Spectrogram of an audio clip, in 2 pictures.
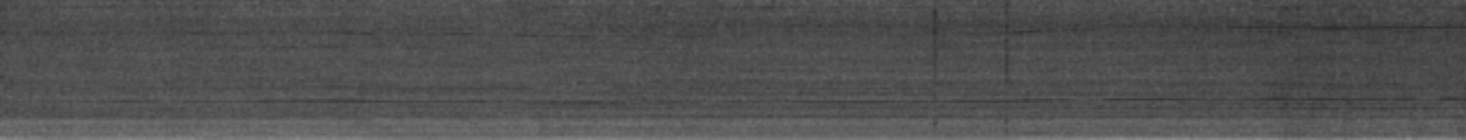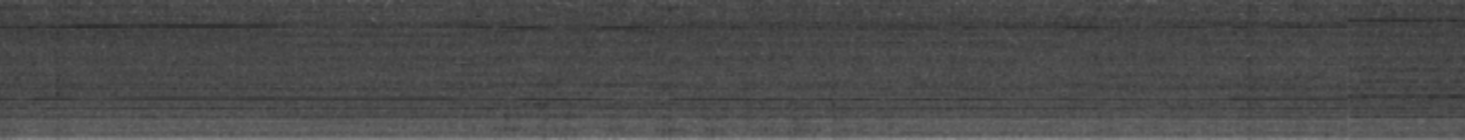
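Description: Small handheld electric whisk running steadily, its whisk spinning in a mug of instant coffee, sugar and hot water, whipping it into foam. The motor's hum shifts in pitch a few times and gets a little louder about twelve seconds in.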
